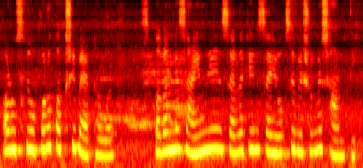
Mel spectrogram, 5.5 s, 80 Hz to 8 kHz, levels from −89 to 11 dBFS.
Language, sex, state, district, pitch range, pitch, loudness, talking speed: Hindi, female, Chhattisgarh, Raipur, 280-330 Hz, 315 Hz, -12 LUFS, 195 wpm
